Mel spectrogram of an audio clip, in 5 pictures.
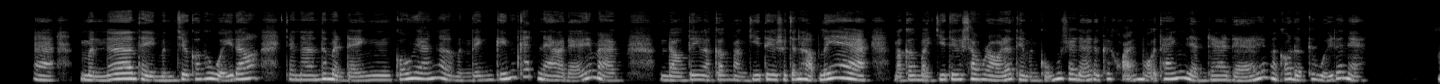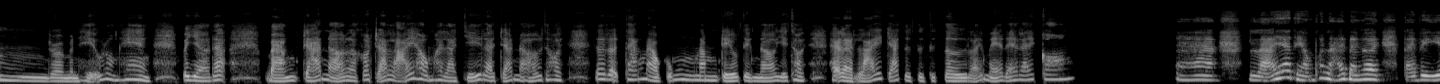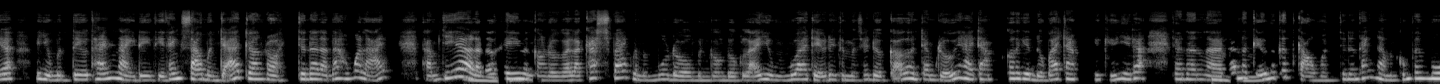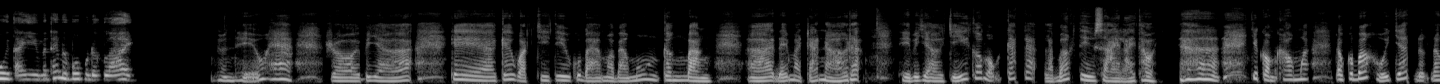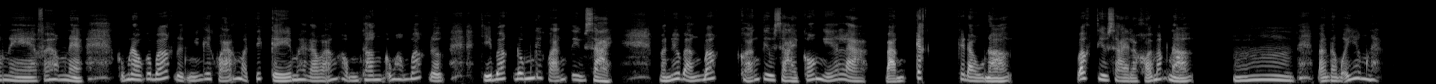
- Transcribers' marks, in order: distorted speech; in English: "cashback"; tapping; chuckle
- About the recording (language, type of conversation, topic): Vietnamese, advice, Làm sao để cân bằng chi tiêu hằng tháng và trả nợ hiệu quả?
